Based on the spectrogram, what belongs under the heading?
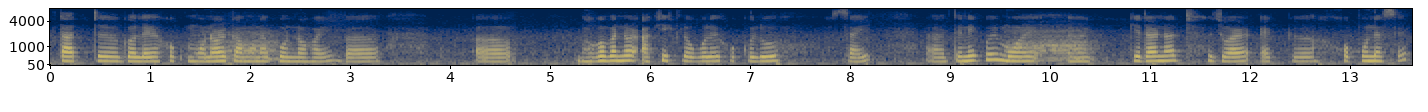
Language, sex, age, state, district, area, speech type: Assamese, female, 30-45, Assam, Darrang, rural, spontaneous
